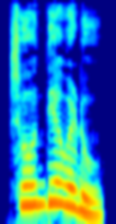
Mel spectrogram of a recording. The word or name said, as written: ಚೋದ್ಯವಡು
